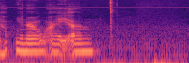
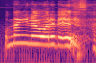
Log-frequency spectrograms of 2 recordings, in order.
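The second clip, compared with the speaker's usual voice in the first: loud, high burst of self-mockery; loud exasperated laugh-cry at her own mistake; exasperated outburst; 9 semitones higher, 14 dB louder, faster than usual. Real, not acted. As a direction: blurt it out after fumbling the words. Flubbed line, exasperated at herself.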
